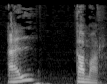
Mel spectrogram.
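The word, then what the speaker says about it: القمر: Let's first of all start with Al-Qamar. How do we pronounce this? It's Al-Qamar. So Al-Qamar. So there's a sukoon there on top of the lam. And it's Al-Qamar. There's no issues with that.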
